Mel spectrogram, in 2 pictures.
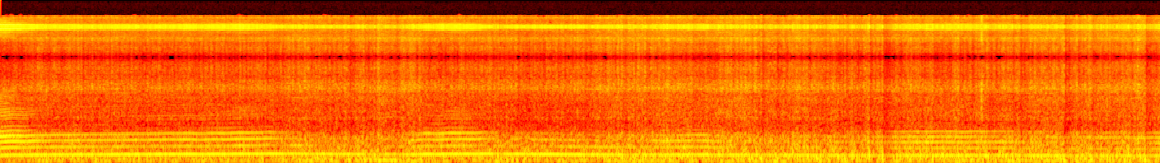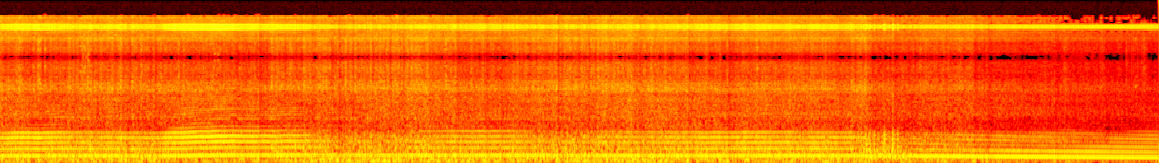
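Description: Toyota Celica's engine running hard at speed on a race circuit, its note climbing and holding as the car accelerates, then falling over the last few seconds as it slows.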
